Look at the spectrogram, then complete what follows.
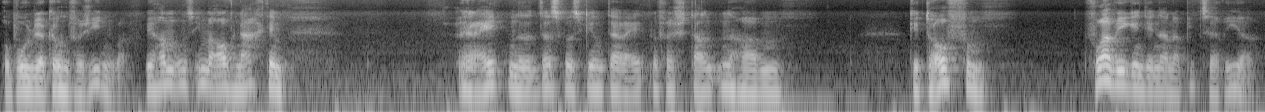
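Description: An actor playing a pensive middle-aged divorced horseman, reminiscing in deliberate, halting phrases. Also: medium pitch, warm tone, natural voice. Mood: reflective. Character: pensive divorced hobby horseman fondly remembering a friend. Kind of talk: reflective anecdotal monologue in an audio drama.

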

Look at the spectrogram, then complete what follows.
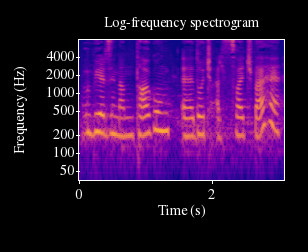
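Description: A woman interviewer speaks at a medium pitch with little melodic movement. She puts her questions in a slightly halting way. Some light noise sits behind her voice. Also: fairly even intonation, a little mellow. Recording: faint background noise.

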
